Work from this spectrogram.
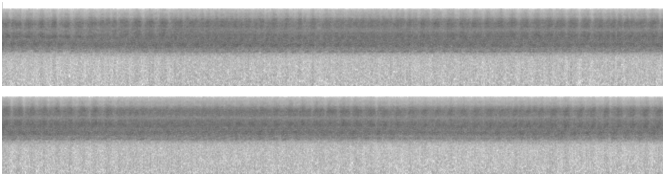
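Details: Massed bear cicadas emerging in large numbers at a park in Akashi, Japan, fill the air with an intense, unbroken shrill drone, a rapid rasping pulse just audible beneath the steady hiss-like chorus.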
